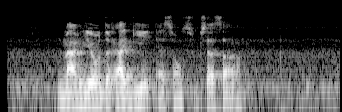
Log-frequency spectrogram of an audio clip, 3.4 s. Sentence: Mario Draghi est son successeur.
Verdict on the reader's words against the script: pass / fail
pass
